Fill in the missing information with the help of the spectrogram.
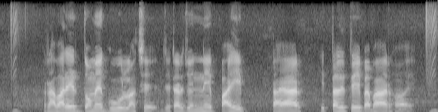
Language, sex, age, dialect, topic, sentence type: Bengali, male, 25-30, Jharkhandi, agriculture, statement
